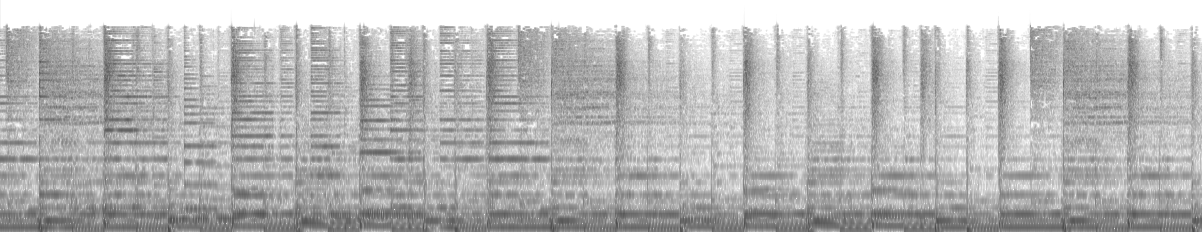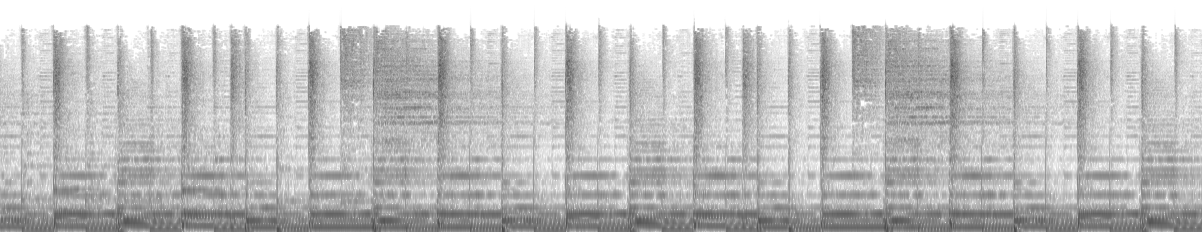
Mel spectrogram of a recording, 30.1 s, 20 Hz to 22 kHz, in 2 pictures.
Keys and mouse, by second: 0.0-0.3 middle drag, 1.2 middle click, 1.4 s, 2.4 g, 4.4-6.2 drag, 6.2-6.8 middle drag, 8.2-9.6 right drag, 9.6 middle click, 9.9 g, 11.3 r, 12.0 g, 12.7 middle click, 13.7 shift+d, 14.4 r, 15.8 r, 17.1-17.4 middle drag, 17.7 g, 19.1 middle click, 19.5 middle click, 20.3 middle click, 21.0 right drag, 21.9-25.5 right drag, 25.5-25.8 middle drag.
